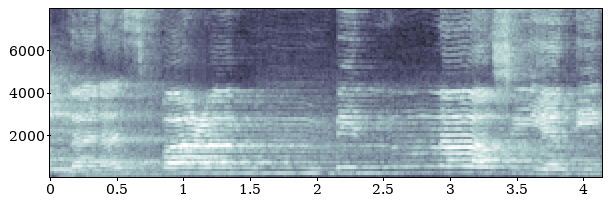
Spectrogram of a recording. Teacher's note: نون ساکنیہ تنوین کے بعد با آئے تو نون ساکنیہ تنوین کو میم سے بدل کر غنہ اور اخفا کے ساتھ پڑھیں گے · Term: اقلاب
